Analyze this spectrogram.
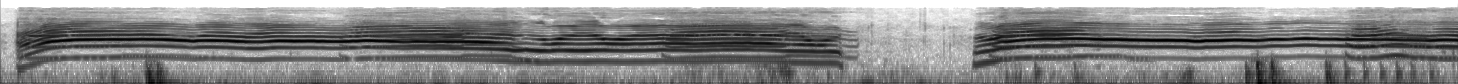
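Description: Tabby cat yowling in two long drawn-out calls, the second starting about five seconds in after a brief pause: the threat yowl of a cat squaring up to another cat.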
